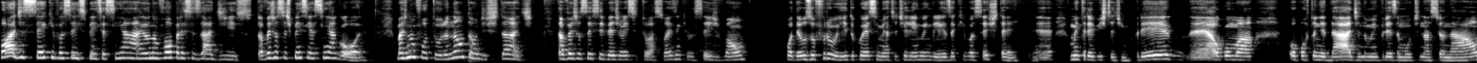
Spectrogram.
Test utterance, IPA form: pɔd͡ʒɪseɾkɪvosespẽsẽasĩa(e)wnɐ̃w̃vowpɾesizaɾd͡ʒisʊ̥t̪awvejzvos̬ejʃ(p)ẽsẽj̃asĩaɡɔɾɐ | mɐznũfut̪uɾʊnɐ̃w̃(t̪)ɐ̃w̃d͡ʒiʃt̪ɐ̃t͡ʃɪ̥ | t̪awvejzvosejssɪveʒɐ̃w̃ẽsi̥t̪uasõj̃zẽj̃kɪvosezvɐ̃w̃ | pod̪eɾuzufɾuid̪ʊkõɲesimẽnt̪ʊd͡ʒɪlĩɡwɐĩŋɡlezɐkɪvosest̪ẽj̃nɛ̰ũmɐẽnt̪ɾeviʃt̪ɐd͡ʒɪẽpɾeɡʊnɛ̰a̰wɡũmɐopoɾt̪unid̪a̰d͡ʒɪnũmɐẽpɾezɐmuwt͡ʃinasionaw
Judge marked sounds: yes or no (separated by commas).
yes, yes, yes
